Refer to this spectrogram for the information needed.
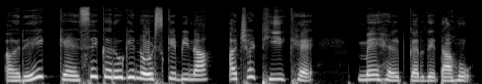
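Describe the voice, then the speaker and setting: A mild, dutiful young man from a cartoon moral story, read by a woman. The delivery is sincere and measured, a little hesitant, in a dry close recording. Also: on the high side, big pitch swings, mellow, no echo. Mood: helpful.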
